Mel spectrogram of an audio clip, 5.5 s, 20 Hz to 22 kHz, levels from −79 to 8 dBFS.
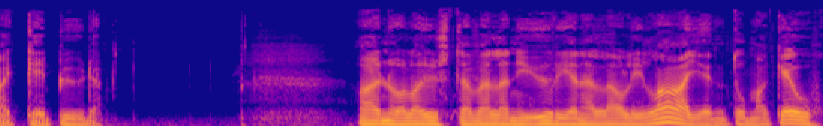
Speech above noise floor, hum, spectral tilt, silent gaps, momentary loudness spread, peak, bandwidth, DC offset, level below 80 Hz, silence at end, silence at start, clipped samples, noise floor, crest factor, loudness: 41 dB; none; -6.5 dB/octave; none; 7 LU; 0 dBFS; 15.5 kHz; under 0.1%; -38 dBFS; 0.05 s; 0 s; under 0.1%; -55 dBFS; 14 dB; -14 LUFS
